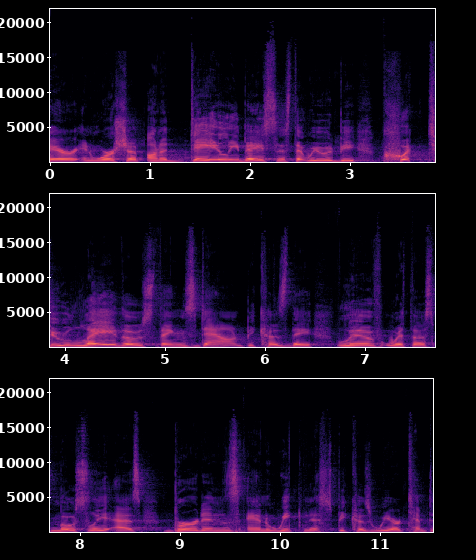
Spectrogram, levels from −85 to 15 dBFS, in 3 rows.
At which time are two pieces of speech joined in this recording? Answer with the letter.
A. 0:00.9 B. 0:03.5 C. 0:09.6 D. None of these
A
